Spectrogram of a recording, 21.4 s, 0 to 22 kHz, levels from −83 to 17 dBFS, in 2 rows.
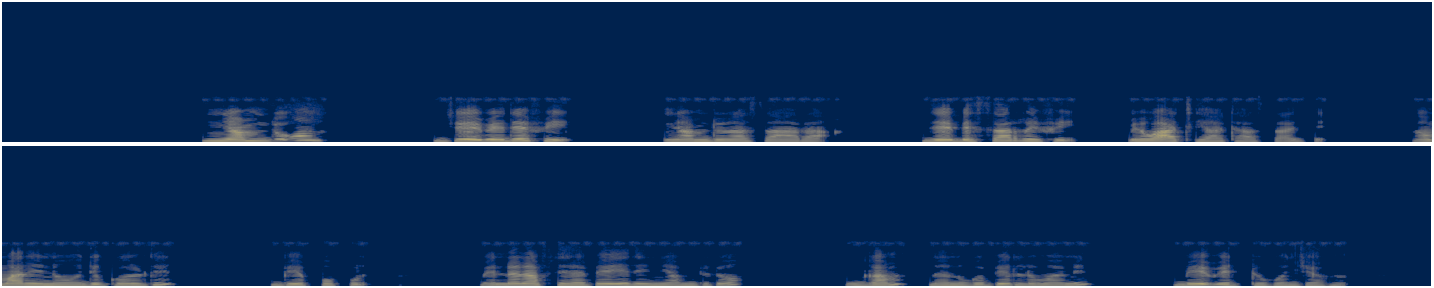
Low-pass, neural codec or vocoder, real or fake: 7.2 kHz; none; real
